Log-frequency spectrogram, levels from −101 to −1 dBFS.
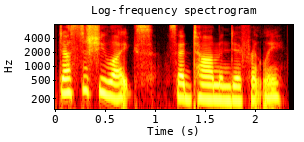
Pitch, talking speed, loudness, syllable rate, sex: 220 Hz, 175 wpm, -18 LUFS, 5.5 syllables/s, female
